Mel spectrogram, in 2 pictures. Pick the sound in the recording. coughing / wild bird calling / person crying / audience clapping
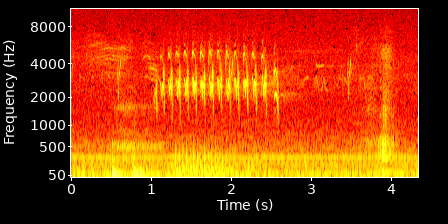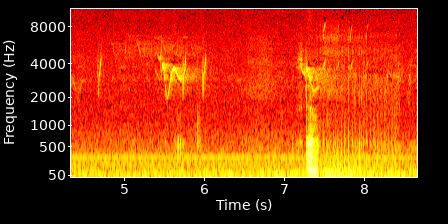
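wild bird calling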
